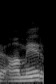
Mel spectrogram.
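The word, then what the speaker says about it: Amber: वो साइलेंट आमेर रहेगा।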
